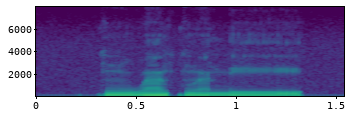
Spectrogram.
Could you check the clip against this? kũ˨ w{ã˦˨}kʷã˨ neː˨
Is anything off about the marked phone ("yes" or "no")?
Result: yes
